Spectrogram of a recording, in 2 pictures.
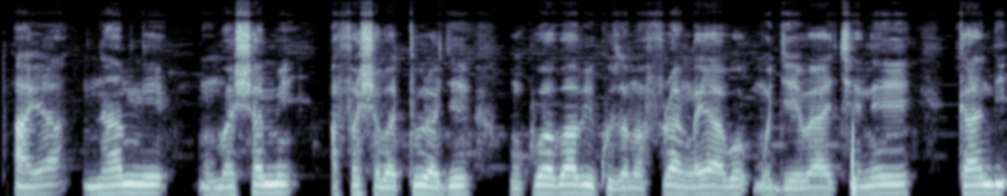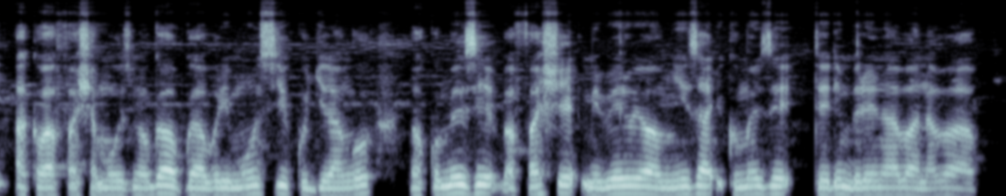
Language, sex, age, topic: Kinyarwanda, male, 18-24, government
